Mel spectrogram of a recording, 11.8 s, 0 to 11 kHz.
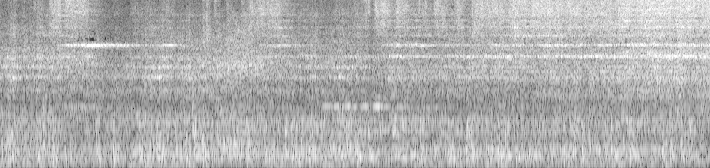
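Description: Class 390 Pendolino electric train arriving at a platform, a steady rumble of wheels on rail as the coaches roll past close by, with brief high-pitched wheel squeals now and then.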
